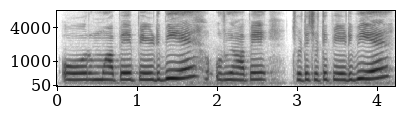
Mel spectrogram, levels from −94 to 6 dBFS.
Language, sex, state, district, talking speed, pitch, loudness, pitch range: Hindi, female, Uttar Pradesh, Shamli, 200 wpm, 265 Hz, -14 LUFS, 260-300 Hz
